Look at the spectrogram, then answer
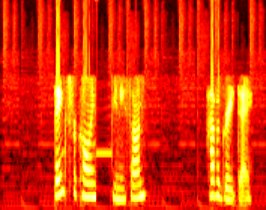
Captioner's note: beep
